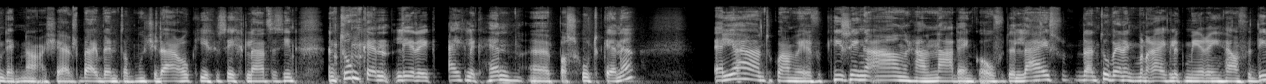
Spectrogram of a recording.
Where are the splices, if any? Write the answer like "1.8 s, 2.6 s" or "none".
7.2 s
